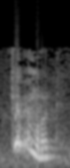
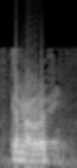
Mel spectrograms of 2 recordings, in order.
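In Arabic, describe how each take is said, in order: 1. يُطرح بنبرة استنكار وازدراء. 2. يُطرح كسؤال عادي محايد. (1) "وبين إيش أحتقره مثلا" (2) "بأني أسأل عن عمري"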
